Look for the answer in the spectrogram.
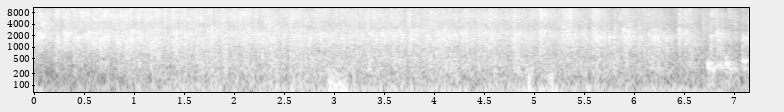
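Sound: audience applause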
